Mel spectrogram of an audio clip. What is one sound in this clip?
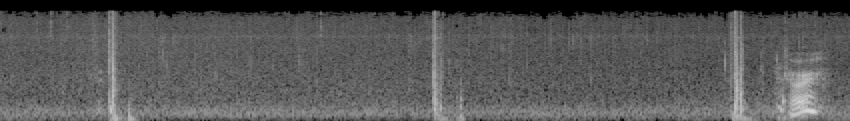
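An axe chops into wood with sharp thuds.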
